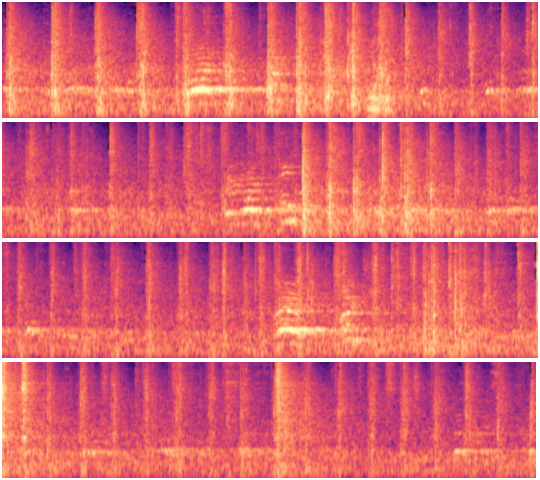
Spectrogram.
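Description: Drill team marching in step on a hard hall floor: a steady run of stomps and heel strikes, about two a second, with loud shouted drill commands a few times.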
